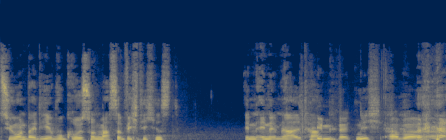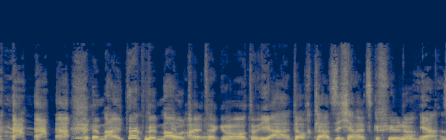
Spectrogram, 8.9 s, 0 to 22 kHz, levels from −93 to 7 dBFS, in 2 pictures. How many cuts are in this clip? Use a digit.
0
